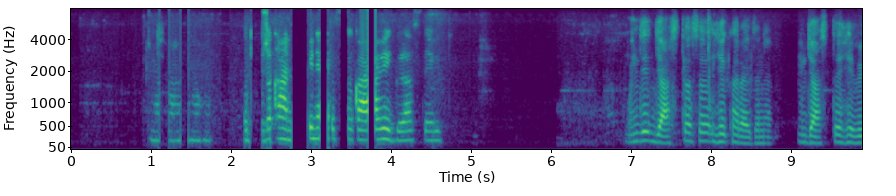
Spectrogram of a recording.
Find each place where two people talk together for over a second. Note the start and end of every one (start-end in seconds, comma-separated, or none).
none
